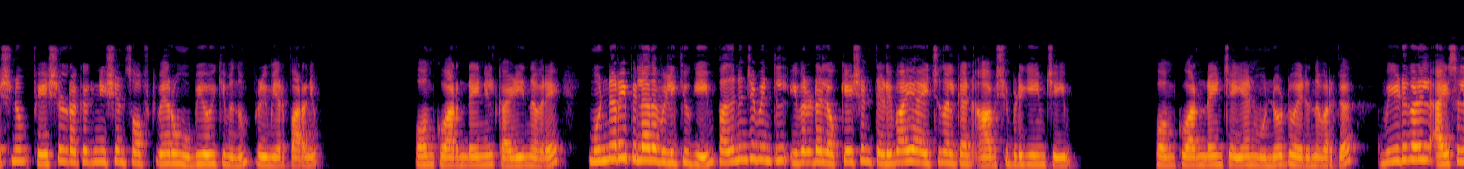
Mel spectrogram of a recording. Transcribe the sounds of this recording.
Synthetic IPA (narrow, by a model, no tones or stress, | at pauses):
ʂɐnumfe̞ːʂɐlrekːɐɡniʂjɐnso̞ːfʈʋe̞ːrumubɐjo̞ːɡikʲːume̞nːumpriːmijɐrpɐrɐɲːu | ho̞ːmkuʋaːrɐɳɖɐjnilkɐɻijunːɐʋɐɾe̞ | munːɐripːilːaːðɐʋiɭikʲːuɣɐjumpɐðinɐɲd͡ʑɨminɨtːilʔiʋɐɾuɽe̞lo̞kːe̞ːʂɐnt̪e̞ɭiʋaːjiɐːjt͡ɕːunɐlkaːnʔa̰ːʋɐɕjɐpːeɽuɣɐjumt͡ɕe̞jːum | ho̞ːmkwʋaːrɐɳɖɐjnt͡ɕe̞jːaːnmunːo̞ːʈ̬ːɨʋɐɾunːɐʋɐrkɨ | ʋiːɽuɣɐɭilʔɐ̰jsol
